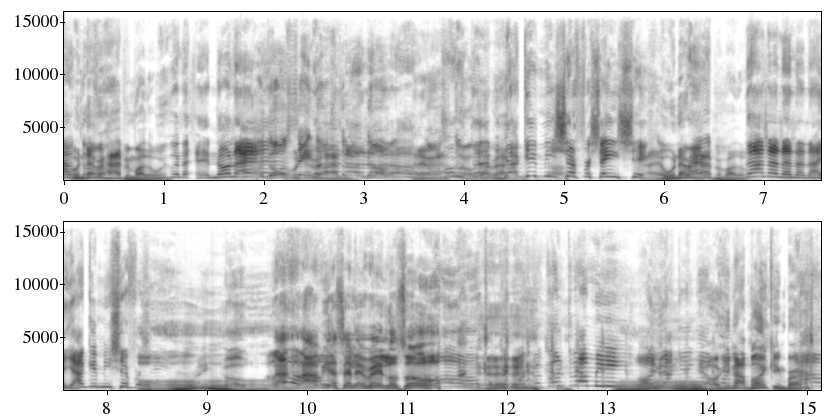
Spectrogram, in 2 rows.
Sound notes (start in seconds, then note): 9.6 speaking In Foreign Language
